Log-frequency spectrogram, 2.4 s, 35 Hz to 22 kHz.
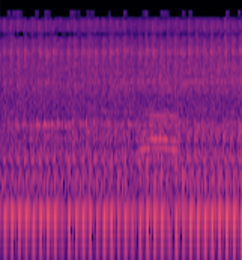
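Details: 2006 Suzuki DRZ400S single, bought cheap as an intermittent non-starter, now running while the idle speed is adjusted; steady thump, even pulses about twelve a second, no misses or knocking; normal idle.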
